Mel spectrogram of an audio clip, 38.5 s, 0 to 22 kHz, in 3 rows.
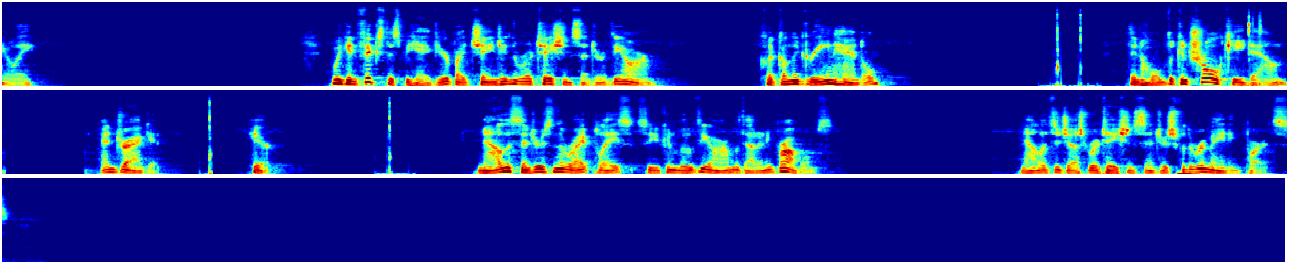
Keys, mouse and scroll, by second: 1.1-2.0 drag, 2.2 click, 3.5 click, 15.2-17.0 ctrl+drag, 20.2-20.7 drag, 21.5 click, 22.3 click, 23.4 click, 24.2 click, 24.6 click, 25.0-25.7 drag, 27.8 click, 28.9-29.3 middle drag, 29.3-30.1 ctrl+scroll up 2, 30.4-31.2 ctrl+drag, 31.4 drag, 32.2 click, 32.5 ctrl+click, 32.9 click, 33.4 click, 33.9 drag, 34.1 middle click, 34.4 ctrl+scroll down 2, 34.6 ctrl+middle click, 35.0 click, 35.3-35.9 ctrl+drag, 36.0 click, 36.5 click, 37.0 middle click, 37.5 click, 37.8 ctrl+scroll up 2, 38.0 ctrl+middle click, 38.2-38.5 ctrl+drag.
